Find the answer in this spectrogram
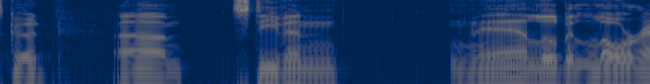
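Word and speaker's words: Stephen: "Kiss and Tell" and Steven, uh, or Stefan, depending on how you want to pronounce yeah, it. Steven. She says Steven in the song.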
